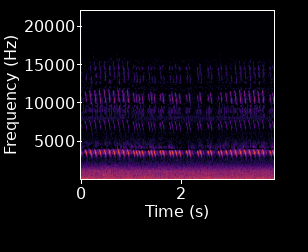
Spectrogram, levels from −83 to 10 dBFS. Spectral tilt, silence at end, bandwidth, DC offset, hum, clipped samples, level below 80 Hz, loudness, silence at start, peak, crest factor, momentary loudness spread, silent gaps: -4.5 dB/octave; 0 s; 16 kHz; 0.2%; none; under 0.1%; -40 dBFS; -32 LUFS; 0 s; -18 dBFS; 14 dB; 2 LU; none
